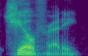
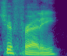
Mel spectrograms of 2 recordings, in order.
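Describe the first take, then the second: First: The name begins with an added 'cho' sound. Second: The name begins with a short 'chee' sound. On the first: The speaker calls it wrong. "Yours was Chio Freddy. / You just added the cho" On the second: The speaker calls it right. "Mine was Chifreddy"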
